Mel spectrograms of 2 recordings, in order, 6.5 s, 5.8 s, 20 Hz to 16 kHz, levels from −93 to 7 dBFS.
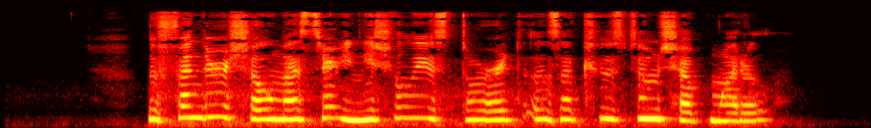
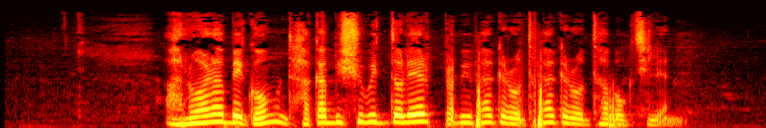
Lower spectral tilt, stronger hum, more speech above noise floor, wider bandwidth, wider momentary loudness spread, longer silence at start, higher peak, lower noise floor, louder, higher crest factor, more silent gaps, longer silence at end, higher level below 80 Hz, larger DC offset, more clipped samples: second, -3 dB/octave vs -5 dB/octave; neither; first, 60 dB vs 46 dB; about the same, 11.5 kHz vs 11.5 kHz; about the same, 10 LU vs 9 LU; second, 1.1 s vs 1.25 s; about the same, -4 dBFS vs -2 dBFS; first, -77 dBFS vs -63 dBFS; about the same, -18 LUFS vs -17 LUFS; about the same, 14 dB vs 16 dB; neither; about the same, 0.75 s vs 0.65 s; second, -62 dBFS vs -44 dBFS; neither; neither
